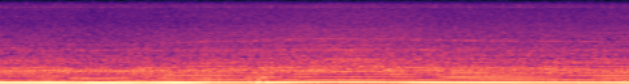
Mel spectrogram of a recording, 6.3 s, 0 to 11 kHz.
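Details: New Powerhaus 2110cc air-cooled VW flat-four, upgraded heads, dual 44 carburetors, on dyno after valve adjustment, warmed up: deep steady exhaust beat with even rhythm, no ticking or knocking; normal running.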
